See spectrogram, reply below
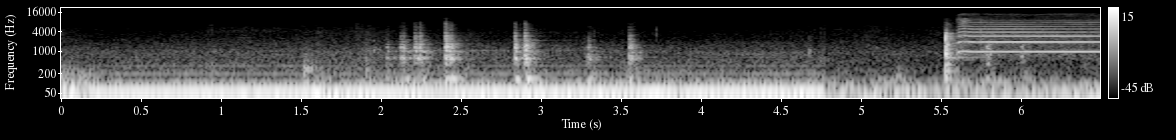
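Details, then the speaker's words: Switch-on self-check of a PneuPac ParaPac transport ventilator: clicks and one brief burst of the high-pressure audible alarm over low room hum, while the orange indicator flashes for 60 seconds. This is a normal self-test alarm. "there should be one burst of the high-pressure audible alarm and the orange indicator should flash for 60 seconds"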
